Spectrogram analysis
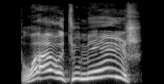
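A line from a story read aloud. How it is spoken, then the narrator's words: Barked at full strength. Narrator (Russian): гаркнул я изо всей мочи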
